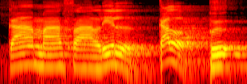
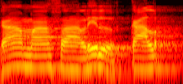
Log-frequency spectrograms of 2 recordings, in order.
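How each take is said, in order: First: The final b is released with an echoing bounce. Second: The final b stops flat with no bounce. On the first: The speaker calls it right. "harus dipantulkan ya, jangan nanggung-nanggung, harus mantul" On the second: The speaker calls it wrong. "Kalau kita membacanya kalb, maka tidak ada pantulan"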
